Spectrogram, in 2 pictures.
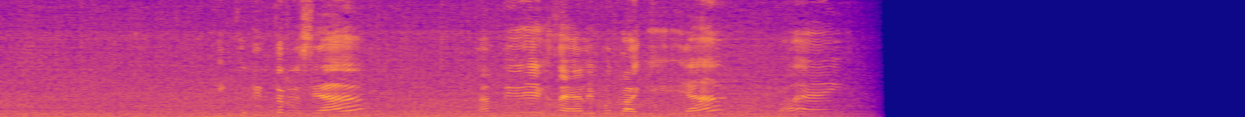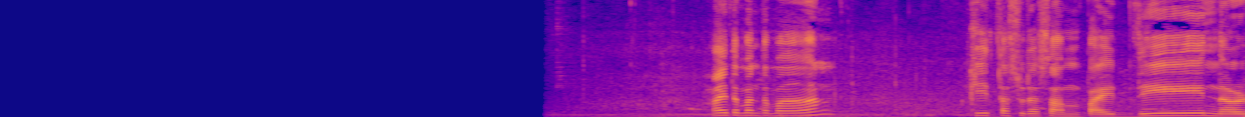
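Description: A middle-aged woman talks with animation close to the microphone.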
